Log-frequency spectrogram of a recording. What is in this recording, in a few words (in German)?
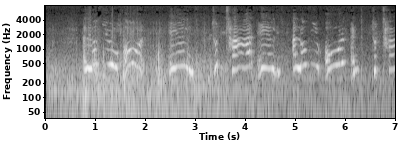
lustig verruckter mann im bus gefilmt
